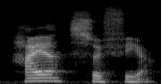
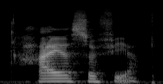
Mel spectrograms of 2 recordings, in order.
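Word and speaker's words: Hagia Sophia: it is absolutely breathtaking and its name is higher sofia higher sophia that is spelled h-a-i-g-a if you're looking this up s-o-p-h-i-a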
